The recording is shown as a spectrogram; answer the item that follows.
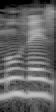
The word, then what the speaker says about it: mauvais: Same thing with mauvais, I don't usually hear that S, but followed by an O, I will. J'ai un mauvais ordinateur to make it flow.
